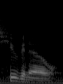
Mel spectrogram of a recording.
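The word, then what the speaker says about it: Huguenots: Protestants there are called Hugo spelled hugenots but pronounced Hugo and so if you were a follower of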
